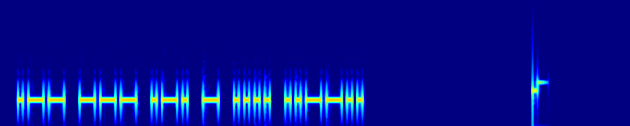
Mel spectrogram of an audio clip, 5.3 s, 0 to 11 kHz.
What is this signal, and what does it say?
Morse code, heard as a keyed tone, about 28 wpm, 700 Hz. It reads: WORTH?
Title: Sentences from Top 1000 Words - Review Part 4 - 28wpm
